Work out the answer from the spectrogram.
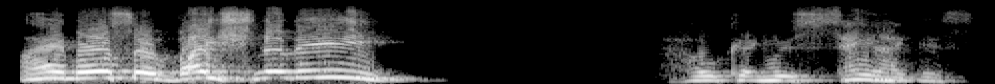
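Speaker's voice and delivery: high, loud, outraged cry; furious. Acted. Parvati furious at Lord Shiva, high and loud. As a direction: hurl the betrayal at him. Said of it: "She was furious".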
